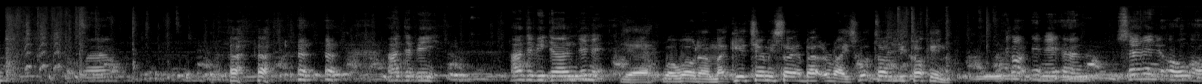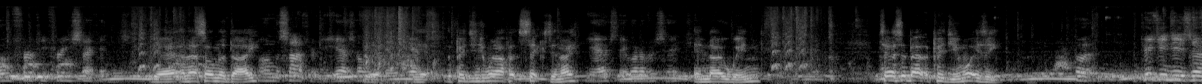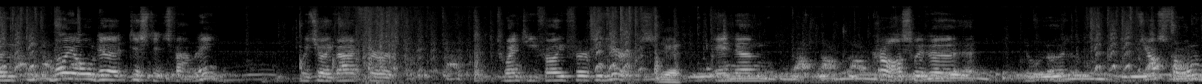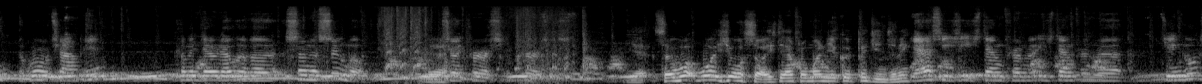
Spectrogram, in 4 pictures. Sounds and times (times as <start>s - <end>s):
Coo: 0.0s - 6.6s, 8.5s - 14.0s, 19.7s - 26.8s, 30.0s - 42.5s, 45.1s - 48.0s
Speech: 5.1s - 19.6s, 22.8s - 26.2s, 27.0s - 28.0s, 29.0s - 31.7s, 32.8s - 33.8s, 35.4s - 37.1s, 37.8s - 48.0s.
